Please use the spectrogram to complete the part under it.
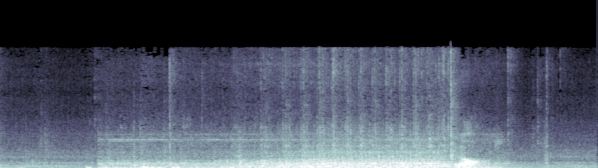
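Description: A sewing machine runs, stitching with a steady whirring hum.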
